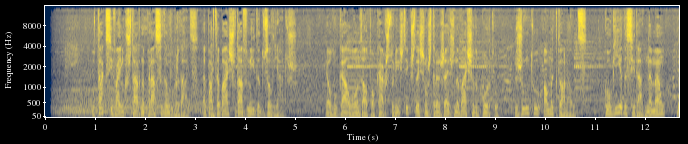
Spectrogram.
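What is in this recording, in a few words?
Portuguese, male, narration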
